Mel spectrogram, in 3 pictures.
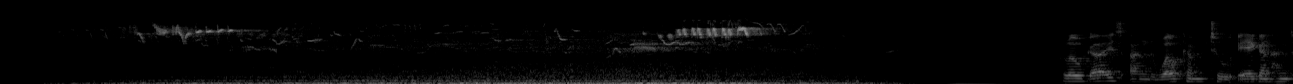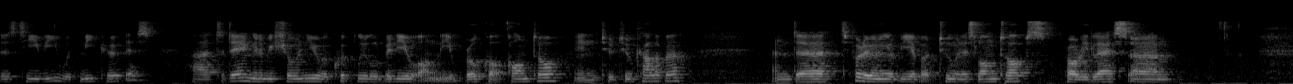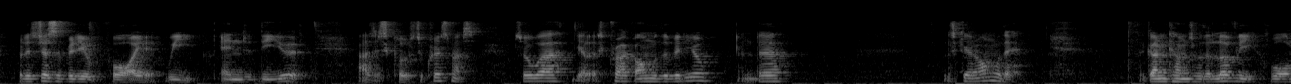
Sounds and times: Bird vocalization, bird call, bird song: 0.4 - 9.2.

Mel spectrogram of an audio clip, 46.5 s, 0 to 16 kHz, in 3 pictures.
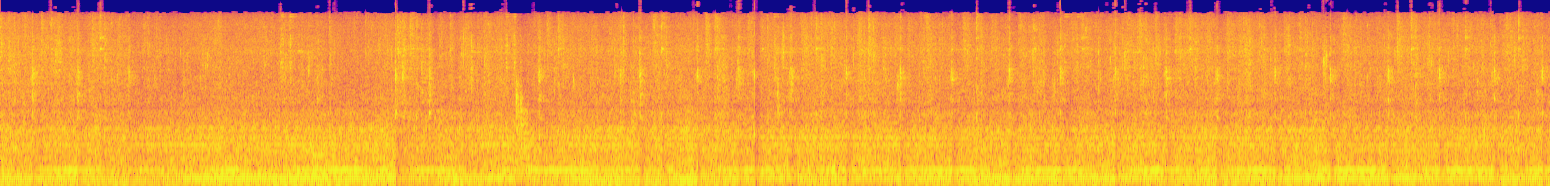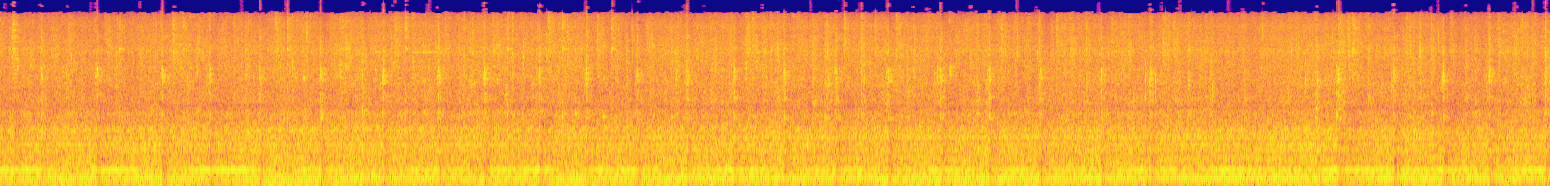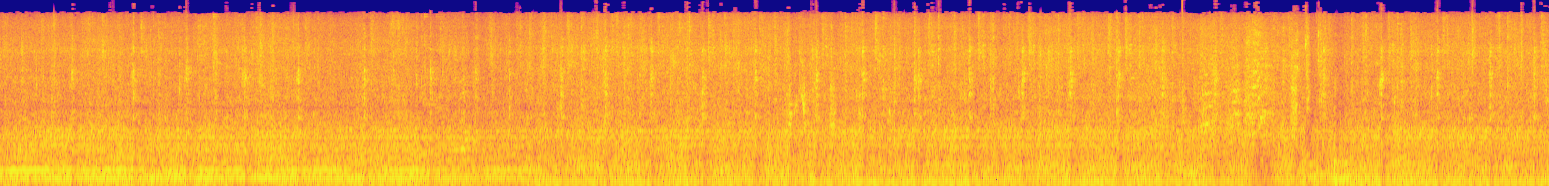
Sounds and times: Boat, Water vehicle: 0.0 - 46.4.

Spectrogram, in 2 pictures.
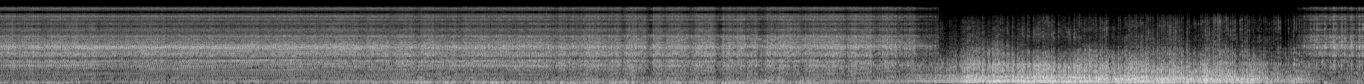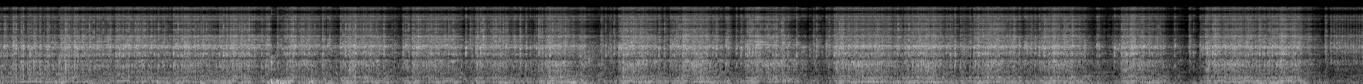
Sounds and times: Motorboat, speedboat: 0.0 - 27.2
Outside, rural or natural: 0.0 - 27.2.

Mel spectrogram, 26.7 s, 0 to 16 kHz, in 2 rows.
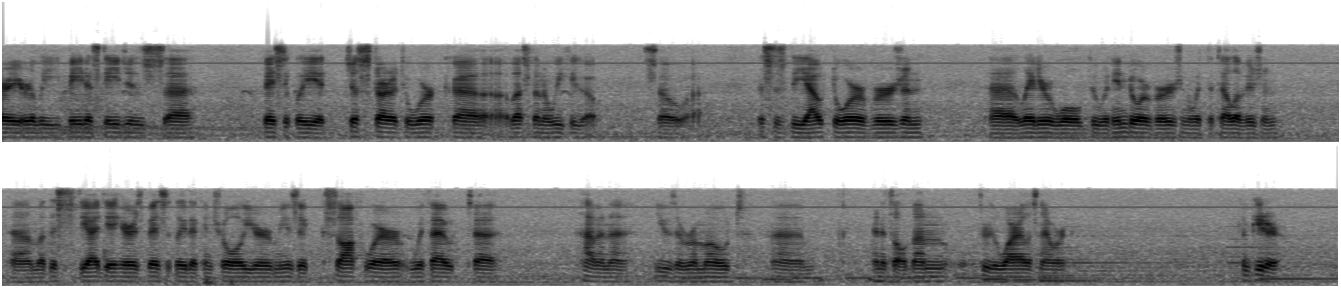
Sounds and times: Speech: 0.0 - 2.0, 2.6 - 7.0, 7.6 - 9.2, 9.9 - 12.8, 13.5 - 18.4, 19.2 - 24.0, 25.8 - 26.2.

